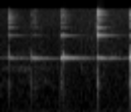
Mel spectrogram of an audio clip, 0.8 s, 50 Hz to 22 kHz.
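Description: A small mint or blue glazed ceramic succulent flowerpot is tapped five times. Each tap gives a clear, bright ring around 2.7 kHz with a short decay. The tone is clean, as expected for a sound glazed pot.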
